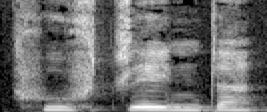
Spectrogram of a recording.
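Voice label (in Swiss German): "fufzehnta", Alsatian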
